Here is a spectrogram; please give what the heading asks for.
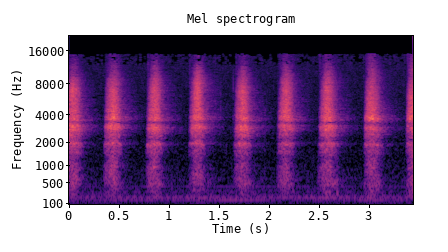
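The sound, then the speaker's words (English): A person breathes rapidly in and out through a hissing shh sound, with about eight evenly spaced breathy bursts in a quick, steady rhythm and no pauses between them. “Use shh as you breathe in and out quickly with no suspension. This will make the book dance like this.”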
